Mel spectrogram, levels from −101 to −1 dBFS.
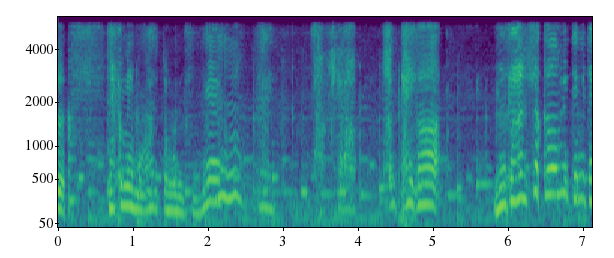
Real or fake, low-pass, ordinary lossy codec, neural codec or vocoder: fake; 5.4 kHz; none; codec, 44.1 kHz, 3.4 kbps, Pupu-Codec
